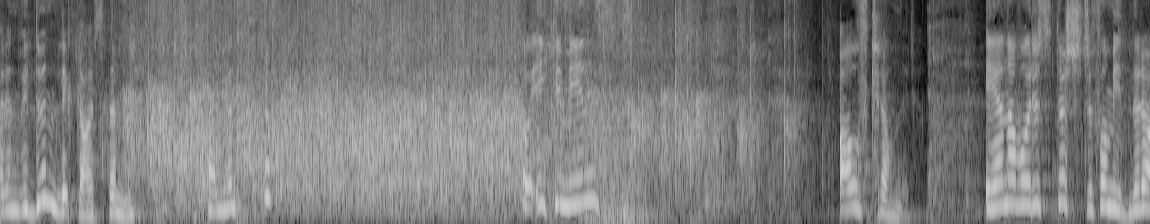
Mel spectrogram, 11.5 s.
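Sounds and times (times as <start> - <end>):
speech: 0.0 - 2.9, 5.2 - 6.4, 8.4 - 9.2, 9.8 - 11.4
crowd applauding: 1.0 - 8.4.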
